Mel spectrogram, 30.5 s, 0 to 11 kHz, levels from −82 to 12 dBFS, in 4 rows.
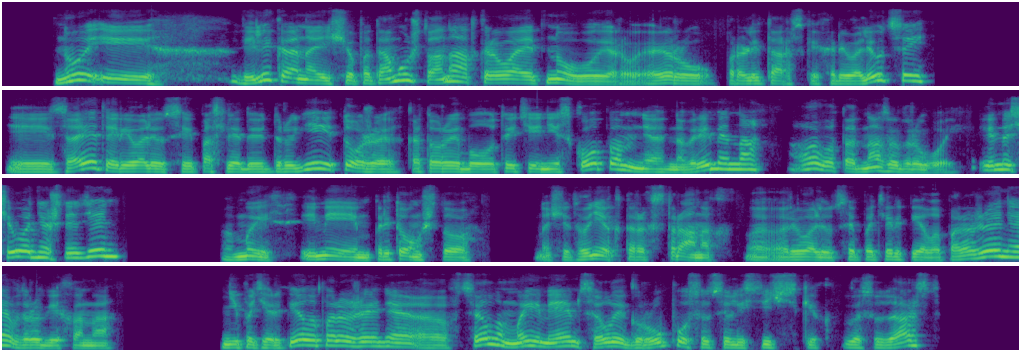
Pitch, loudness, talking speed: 120 Hz, -14 LUFS, 130 wpm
